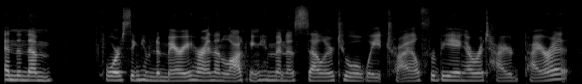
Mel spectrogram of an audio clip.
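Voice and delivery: ordinary delivery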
